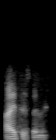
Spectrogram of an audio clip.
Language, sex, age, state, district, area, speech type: Kannada, male, 18-30, Karnataka, Chitradurga, rural, conversation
